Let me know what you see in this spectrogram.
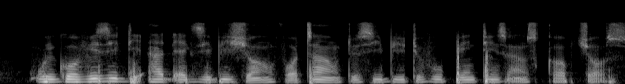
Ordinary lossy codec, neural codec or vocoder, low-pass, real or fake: AAC, 48 kbps; none; 7.2 kHz; real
